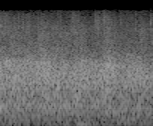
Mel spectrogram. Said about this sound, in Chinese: 好吧，让我们再一次拍手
